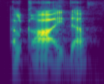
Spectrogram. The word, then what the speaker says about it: Al-Qaeda: that it was from Al-Qaeda or if you want to say it correctly Al-Qaeda was that correct yes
